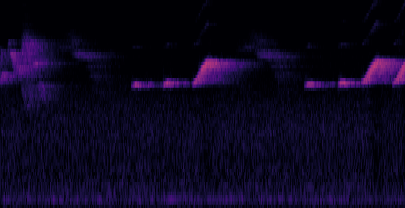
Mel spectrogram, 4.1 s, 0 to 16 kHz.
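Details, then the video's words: Double-collared seedeater song with a harsh high chirp, then two phrases about 1.5 seconds apart. Each begins as a steady whistle and ends in a bright buzzy trill. "Coleiro Bem Amado"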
